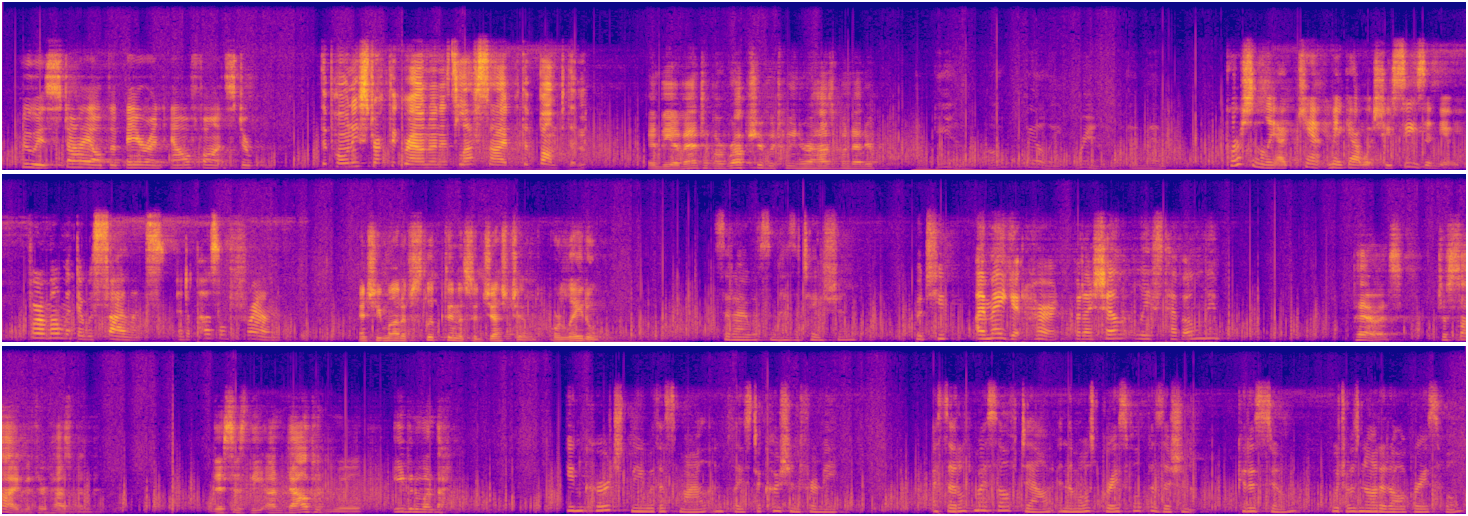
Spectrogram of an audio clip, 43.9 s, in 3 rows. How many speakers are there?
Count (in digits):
9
